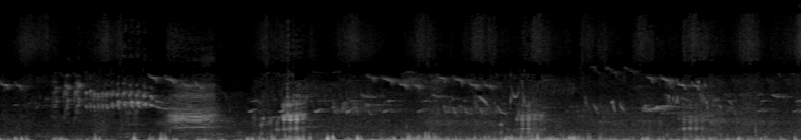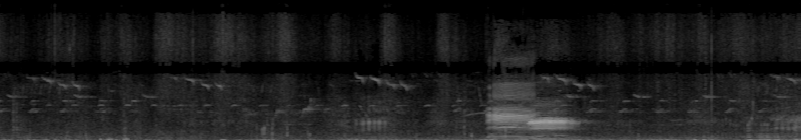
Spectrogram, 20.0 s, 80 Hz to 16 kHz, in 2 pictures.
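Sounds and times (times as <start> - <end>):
birds chirping: 0.0 - 20.0
wind rumble on microphone: 0.0 - 20.0
sheep bleating: 2.1 - 2.8, 16.1 - 17.4, 19.4 - 20.0.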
